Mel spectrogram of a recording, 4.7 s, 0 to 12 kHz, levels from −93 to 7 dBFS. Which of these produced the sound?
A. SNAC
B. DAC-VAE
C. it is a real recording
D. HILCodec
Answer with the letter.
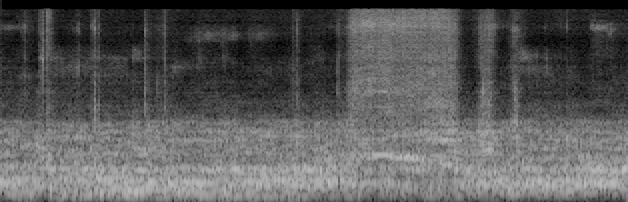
A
